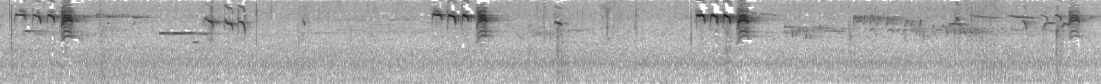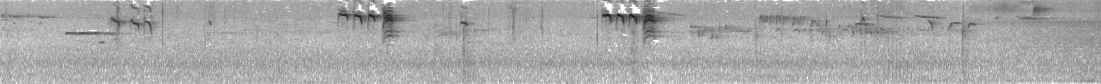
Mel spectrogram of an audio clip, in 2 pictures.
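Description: A bird calling: quick clusters of three or four short, high, sharp notes, repeated every few seconds, with softer chirps in between.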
